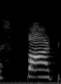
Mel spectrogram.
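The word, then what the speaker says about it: spät: Bald का मतलब है सून, नॉट टकला, सून जल्दी आना, और स्पार्ट का मतलब है लेट। स्पार्ट का मतलब है लेट।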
